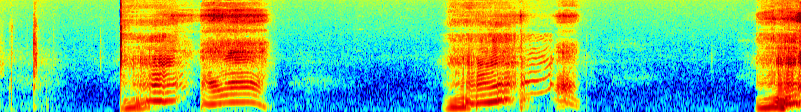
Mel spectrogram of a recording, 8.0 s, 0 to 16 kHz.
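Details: Loud, rasping snores in bursts about 3 seconds apart with quiet pauses, recorded in a small room; snoring.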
